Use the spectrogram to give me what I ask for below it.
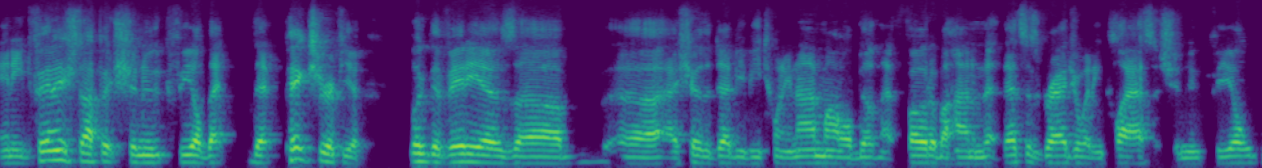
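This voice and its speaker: Medium-pitched male voice in a Southern US accent, fairly quick, with ordinary pitch variation. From US Deep South. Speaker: model builder and YouTuber. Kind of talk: casual chat. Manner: halting, many fillers.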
